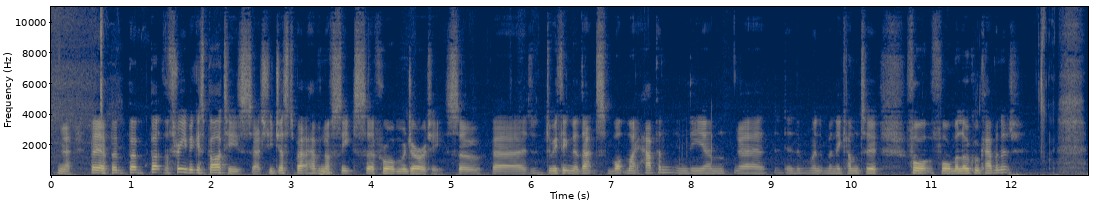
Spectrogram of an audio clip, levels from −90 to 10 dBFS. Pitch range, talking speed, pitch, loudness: 140-160 Hz, 215 wpm, 145 Hz, -25 LUFS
